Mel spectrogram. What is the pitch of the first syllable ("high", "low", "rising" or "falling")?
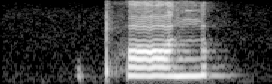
high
